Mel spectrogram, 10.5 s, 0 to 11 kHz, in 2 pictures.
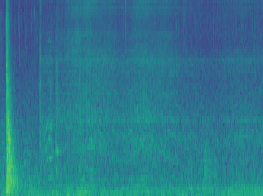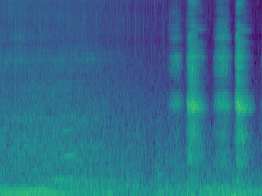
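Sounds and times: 
sharp thump: 0.0 - 0.5
car engine rumbling while driving: 0.0 - 10.5.

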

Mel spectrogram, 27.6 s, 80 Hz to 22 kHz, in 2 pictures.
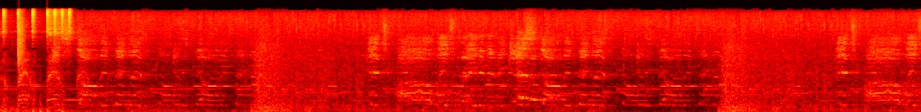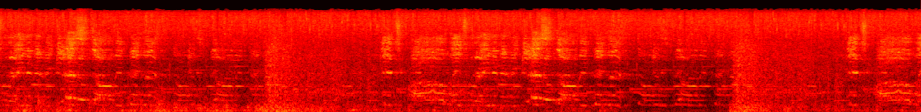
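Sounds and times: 
deep thunder booms: 0.0 - 7.3, 10.8 - 21.4, 24.8 - 26.2
steady rain: 0.0 - 27.6
tonal music: 0.0 - 27.6
voice-like melody: 0.0 - 27.6.

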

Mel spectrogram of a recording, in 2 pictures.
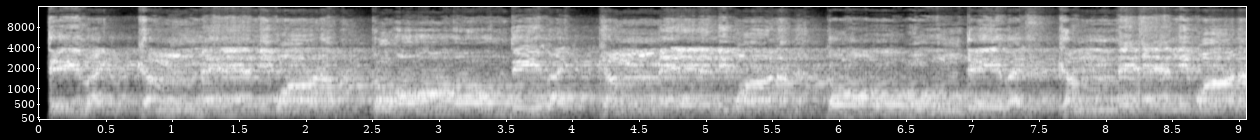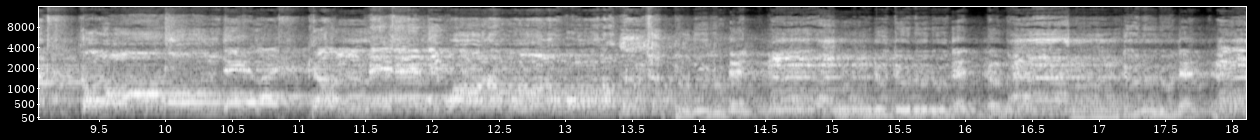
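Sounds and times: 
beatbox with reverb: 0.0 - 18.1.

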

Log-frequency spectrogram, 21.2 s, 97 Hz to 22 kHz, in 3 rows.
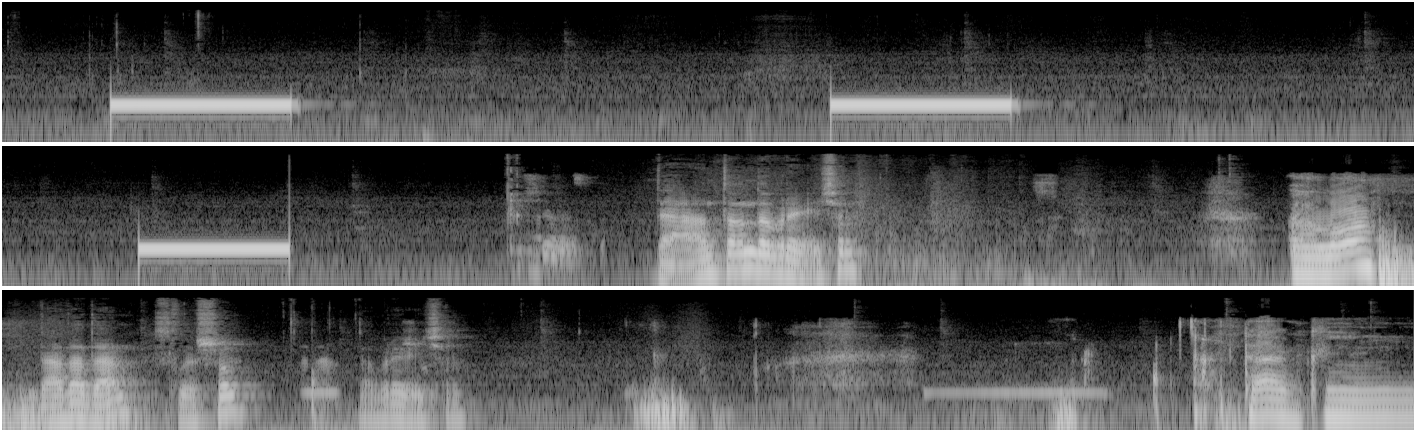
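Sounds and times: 
telephone ringing tone beeps of an outgoing call: 0.6 - 1.6, 4.2 - 5.2, 7.8 - 8.5, 18.8 - 19.6
speech: 10.4 - 11.6, 13.6 - 16.6, 20.4 - 21.1.

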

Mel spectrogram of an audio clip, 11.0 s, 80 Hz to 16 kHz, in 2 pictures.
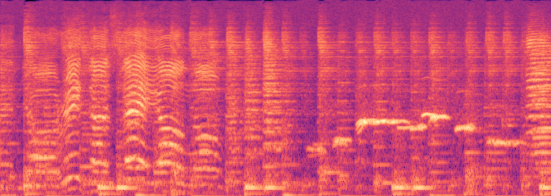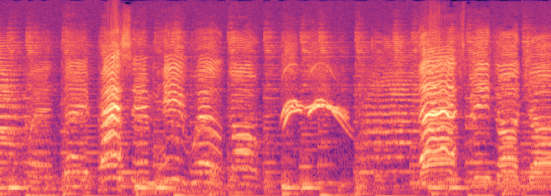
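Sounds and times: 
instrumental backing with a bouncing bass line: 0.0 - 11.0
person whistling a bright high melody: 3.0 - 5.5, 8.3 - 9.2.

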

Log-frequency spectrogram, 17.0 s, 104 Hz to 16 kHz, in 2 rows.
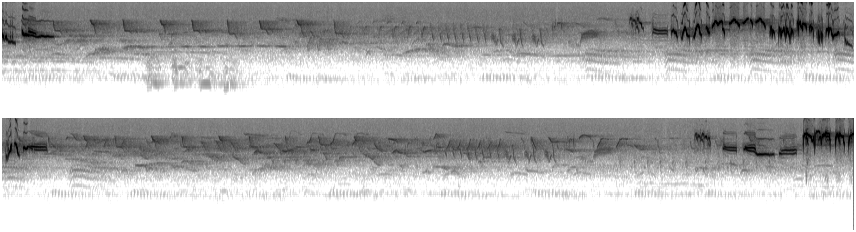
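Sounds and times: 
European robin singing: 0.0 - 3.4, 5.4 - 17.0.

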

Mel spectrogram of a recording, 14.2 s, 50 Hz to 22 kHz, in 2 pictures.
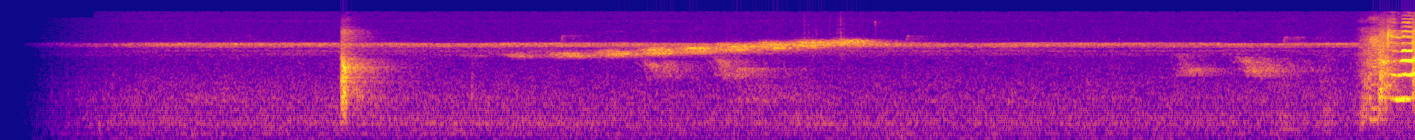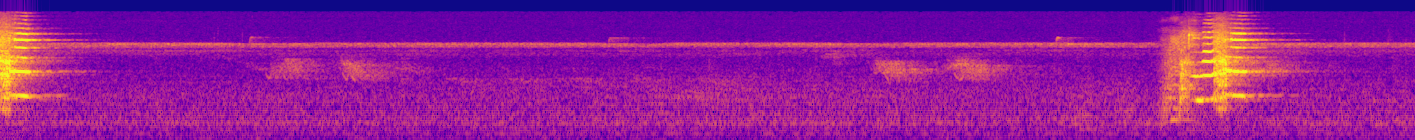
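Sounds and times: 
high insect drone: 0.2 - 14.1
Common grackle Quiscalus quiscula calling with chack, whistle and screeches: 1.7 - 2.0, 6.3 - 7.5, 12.9 - 13.6.

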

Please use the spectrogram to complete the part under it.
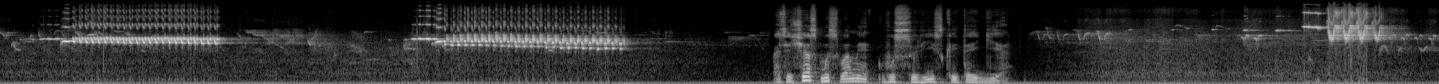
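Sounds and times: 
Siberian blue robin song in the Ussuri taiga: 0.0 - 14.3
nightingale singing trilling whistles: 0.0 - 14.3
low steady rumble: 2.2 - 14.3
speech: 7.8 - 10.2.

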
